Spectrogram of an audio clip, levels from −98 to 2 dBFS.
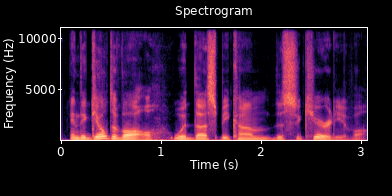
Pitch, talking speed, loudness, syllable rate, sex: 120 Hz, 235 wpm, -17 LUFS, 6.0 syllables/s, male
